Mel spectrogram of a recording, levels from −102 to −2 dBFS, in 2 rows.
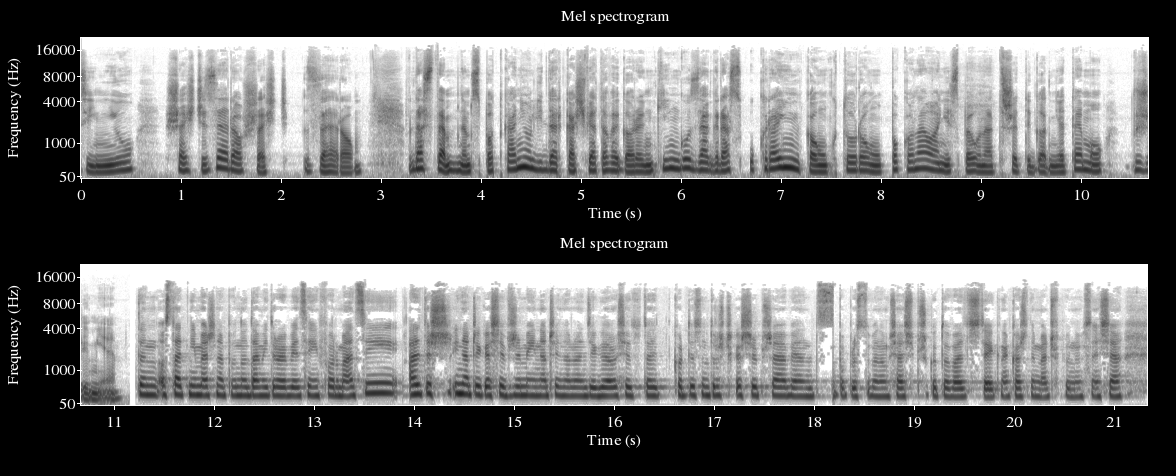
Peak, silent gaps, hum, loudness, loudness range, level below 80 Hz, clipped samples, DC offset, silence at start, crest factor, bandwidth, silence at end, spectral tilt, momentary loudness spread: -10 dBFS; 11.16-11.21 s; none; -27 LUFS; 4 LU; -64 dBFS; under 0.1%; under 0.1%; 0 s; 18 dB; 16 kHz; 0 s; -5.5 dB/octave; 8 LU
